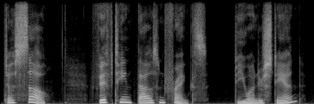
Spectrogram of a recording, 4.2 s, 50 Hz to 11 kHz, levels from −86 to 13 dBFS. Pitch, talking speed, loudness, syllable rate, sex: 230 Hz, 115 wpm, -19 LUFS, 3.8 syllables/s, female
